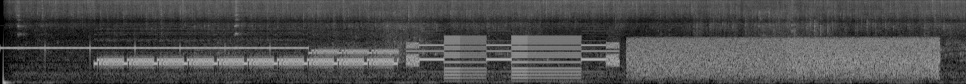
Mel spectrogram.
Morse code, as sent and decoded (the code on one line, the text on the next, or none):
none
